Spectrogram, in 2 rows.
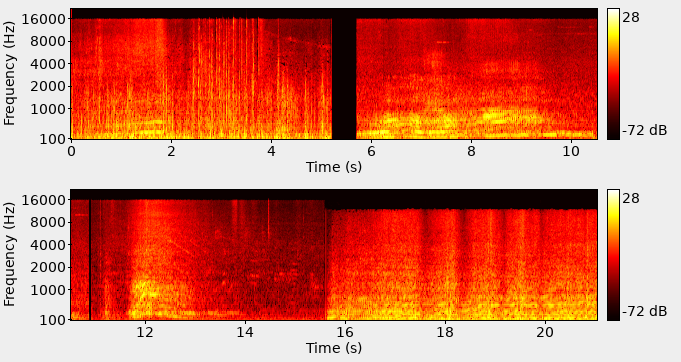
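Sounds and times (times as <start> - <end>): sports car engine revving: 11.1 - 13.9, 15.6 - 21.0.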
